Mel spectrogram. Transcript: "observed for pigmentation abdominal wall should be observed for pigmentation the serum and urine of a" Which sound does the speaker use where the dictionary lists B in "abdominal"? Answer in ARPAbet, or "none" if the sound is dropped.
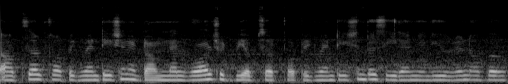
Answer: none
